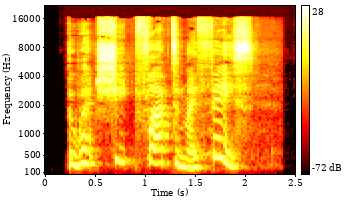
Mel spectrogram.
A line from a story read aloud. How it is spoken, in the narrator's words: she cried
